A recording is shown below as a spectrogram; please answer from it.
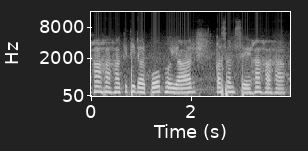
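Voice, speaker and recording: A woman's voice: medium pitch, fairly even intonation, slow pace, natural voice. A mischievous teenage boy who teases and hams it up, played by a woman reading a novel. The recording is dull and lo-fi, with background noise throughout. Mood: mocking. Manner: mocking, melodramatic.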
